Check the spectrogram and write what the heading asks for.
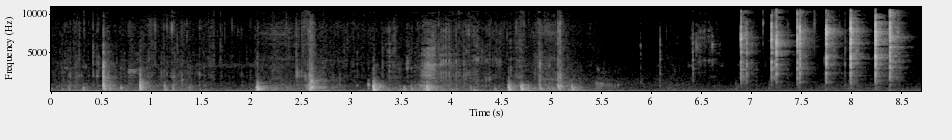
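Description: Metal spoon stirring a thick flour-and-water sourdough starter in a glass container, with soft irregular scrapes and clinks against the glass. About seven seconds in, a quick run of sharp metal clinks, about four a second.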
